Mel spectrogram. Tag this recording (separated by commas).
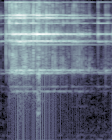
Bell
